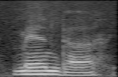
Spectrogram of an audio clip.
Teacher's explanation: The prenasal is very strong in a 2-syllable word where the first syllable is an open vowel. Open vowel means there's no suffix letter here.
